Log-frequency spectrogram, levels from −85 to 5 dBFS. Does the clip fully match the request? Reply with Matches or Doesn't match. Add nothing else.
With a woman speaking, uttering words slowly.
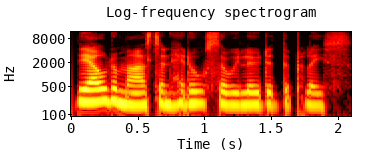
Doesn't match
